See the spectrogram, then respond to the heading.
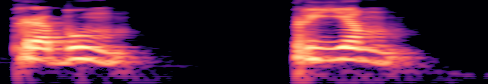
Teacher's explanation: So whenever there is pra, there is a half pa and a ra. Always stress on that half pa.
